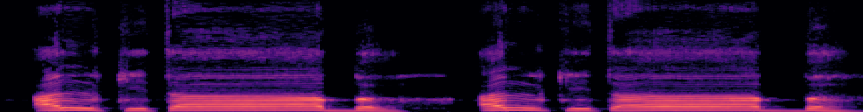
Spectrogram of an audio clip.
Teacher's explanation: یہ جو ب ہوتا ہے آخر میں آواز تھوڑی سی اچھلتی ہے، اس کو قلقلہ کہا جاتا ہے۔ جیسے ذالک الکتاب، اب اگر اسی کو اسی طرح پڑھیں گے ذالک الکتاب لا ریب فیہ، وقف نہیں کریں گے تو پھر اس پر قلقلہ نہیں ہوگا، اسی طرح عام انداز میں اس کو پڑھا جائے گا ذالک الکتاب لا ریب فیہ۔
